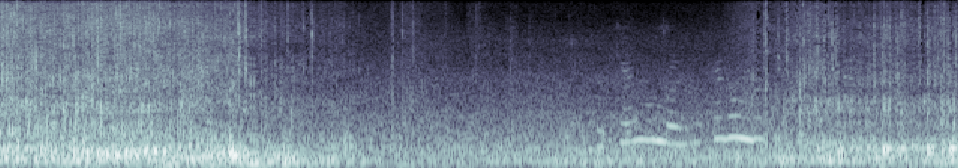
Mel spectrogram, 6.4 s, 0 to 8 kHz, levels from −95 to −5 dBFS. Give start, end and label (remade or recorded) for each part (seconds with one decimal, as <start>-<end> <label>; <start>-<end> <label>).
0.0-6.4 recorded

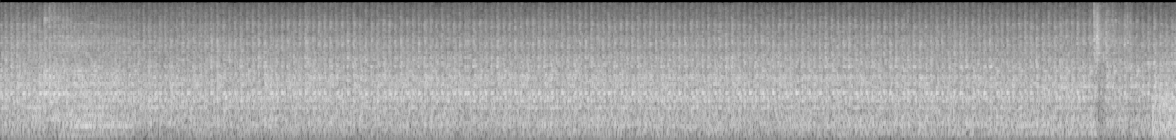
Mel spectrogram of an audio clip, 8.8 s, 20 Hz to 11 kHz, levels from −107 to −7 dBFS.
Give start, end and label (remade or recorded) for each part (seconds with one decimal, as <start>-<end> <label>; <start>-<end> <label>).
0.0-8.8 recorded

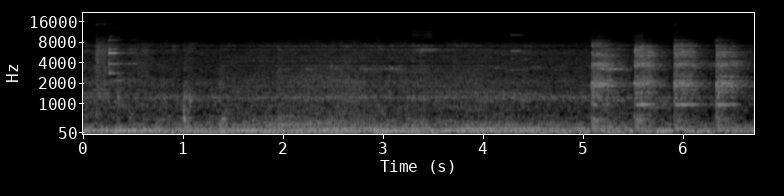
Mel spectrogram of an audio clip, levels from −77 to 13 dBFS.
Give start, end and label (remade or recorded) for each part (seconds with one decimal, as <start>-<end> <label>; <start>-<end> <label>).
0.0-1.4 recorded; 1.4-4.1 remade; 4.1-5.0 recorded; 5.0-5.6 remade; 5.6-6.7 recorded

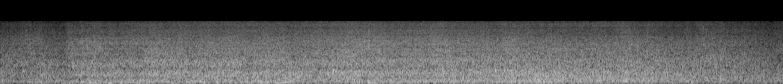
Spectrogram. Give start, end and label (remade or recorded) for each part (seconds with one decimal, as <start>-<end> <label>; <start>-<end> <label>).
0.0-2.5 remade; 2.5-3.5 recorded; 3.5-7.8 remade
